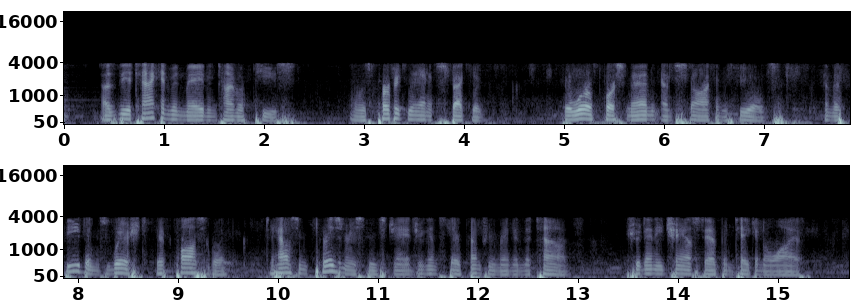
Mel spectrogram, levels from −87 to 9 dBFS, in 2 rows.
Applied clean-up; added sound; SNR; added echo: neural separator model SepFormer DNS4.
